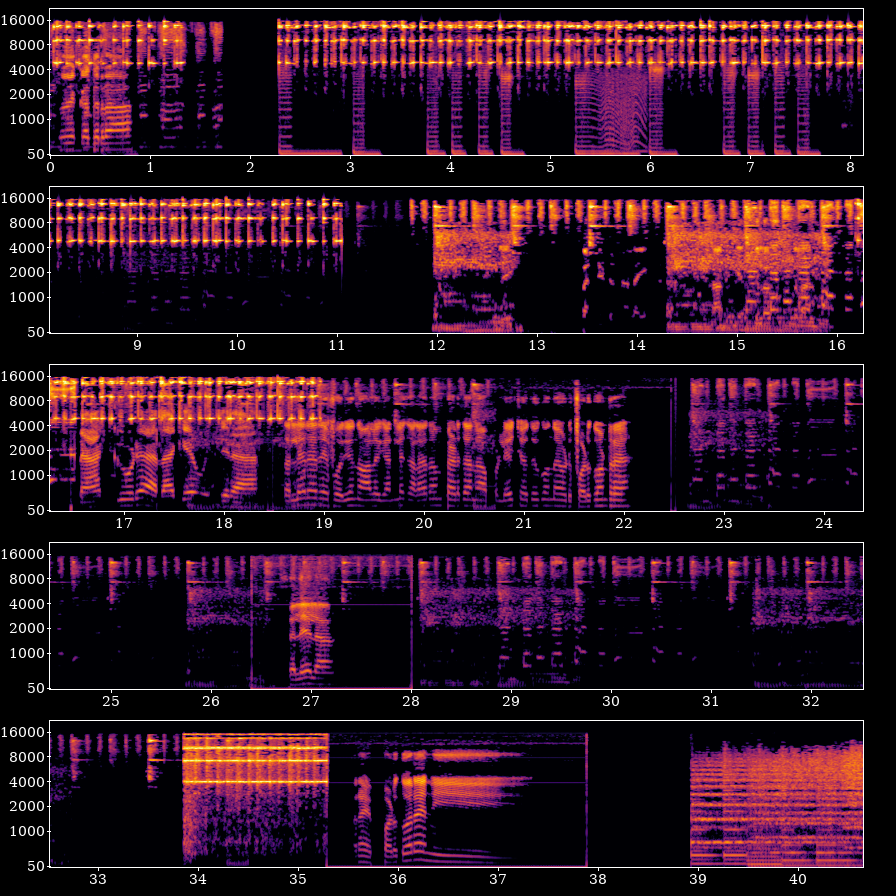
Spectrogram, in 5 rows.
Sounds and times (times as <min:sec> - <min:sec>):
Music: 0:02.3 - 0:07.7, 0:12.0 - 0:12.8, 0:14.3 - 0:15.9, 0:22.7 - 0:23.4, 0:25.8 - 0:26.4, 0:28.1 - 0:29.8, 0:31.3 - 0:32.8, 0:39.0 - 0:40.6.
